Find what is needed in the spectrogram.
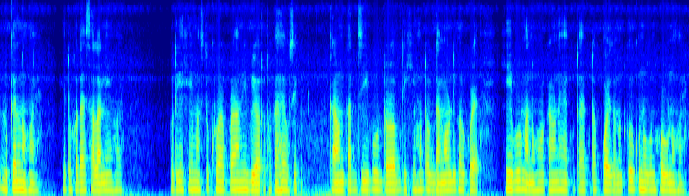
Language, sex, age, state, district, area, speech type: Assamese, male, 30-45, Assam, Lakhimpur, rural, spontaneous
